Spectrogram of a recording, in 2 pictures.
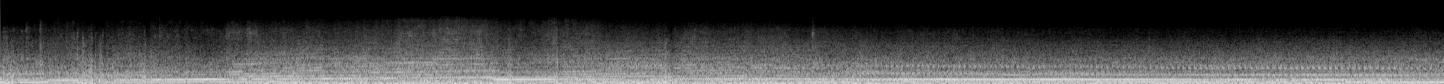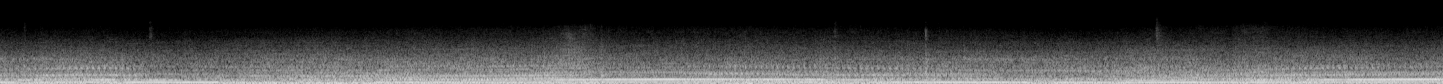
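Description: BMW E30 engine at full throttle, heard from inside the cabin, its pitch climbing under acceleration and falling back several times as the car brakes and shifts, over steady road and wind noise.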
